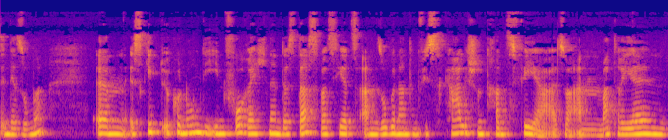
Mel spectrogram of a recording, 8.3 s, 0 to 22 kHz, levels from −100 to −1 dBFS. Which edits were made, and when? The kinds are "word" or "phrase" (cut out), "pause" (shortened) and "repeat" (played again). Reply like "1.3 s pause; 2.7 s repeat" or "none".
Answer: none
